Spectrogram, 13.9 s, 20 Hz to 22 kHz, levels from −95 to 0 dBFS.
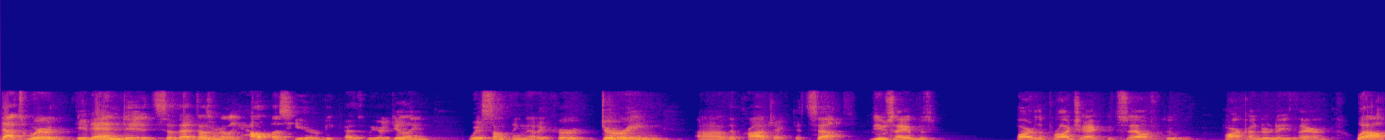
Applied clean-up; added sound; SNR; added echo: none; none; none; none.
